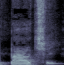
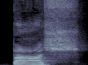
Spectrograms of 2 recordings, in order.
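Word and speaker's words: Paasche: No se dice Pache, se dice Pash.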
